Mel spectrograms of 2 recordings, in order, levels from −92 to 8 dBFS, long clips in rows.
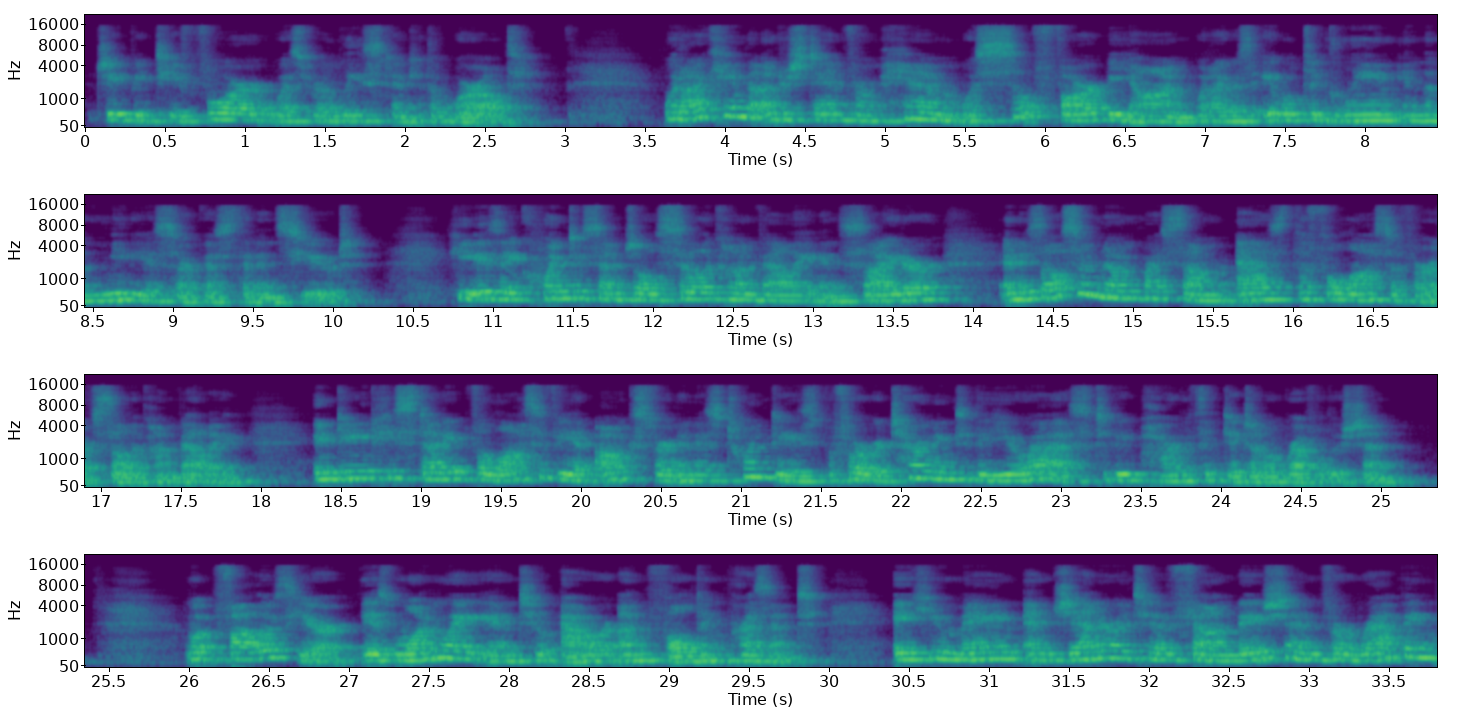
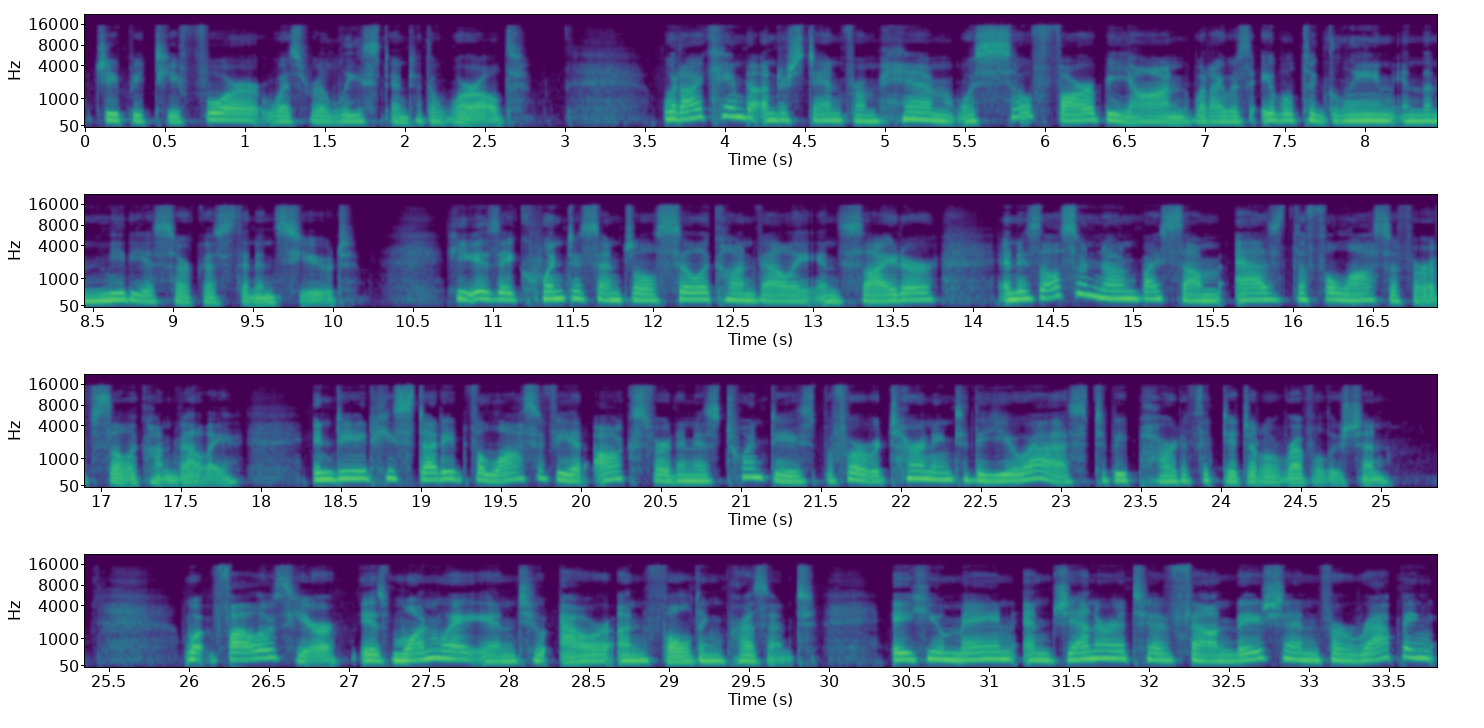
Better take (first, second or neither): second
